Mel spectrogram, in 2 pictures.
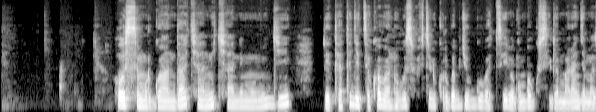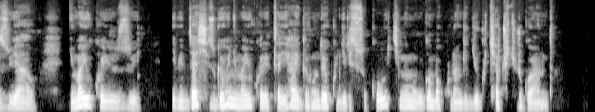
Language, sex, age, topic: Kinyarwanda, female, 25-35, education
